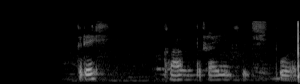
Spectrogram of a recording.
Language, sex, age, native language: Icelandic, female, 9, Icelandic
